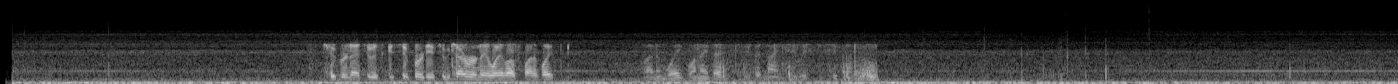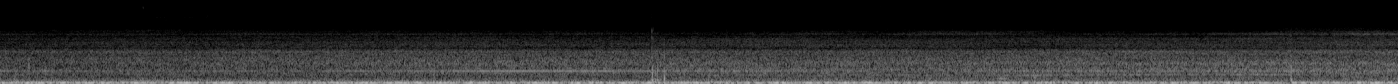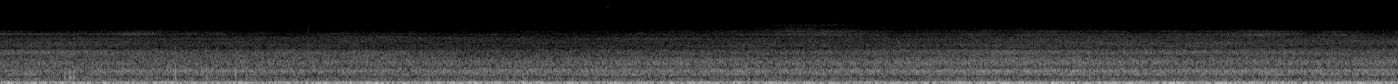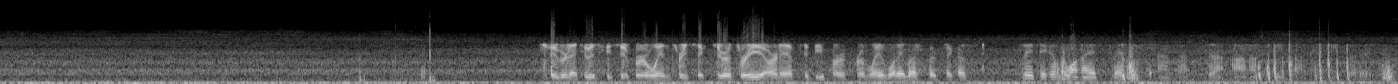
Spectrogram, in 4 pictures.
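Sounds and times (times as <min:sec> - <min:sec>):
distant jet engines running: 0:00.1 - 0:55.9.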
